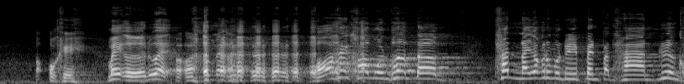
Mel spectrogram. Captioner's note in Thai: เสียงหัวเราะ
